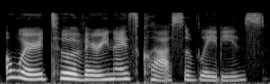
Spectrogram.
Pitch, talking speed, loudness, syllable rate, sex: 230 Hz, 200 wpm, -17 LUFS, 4.3 syllables/s, female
